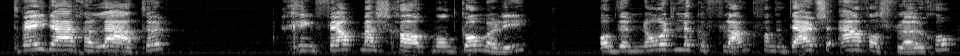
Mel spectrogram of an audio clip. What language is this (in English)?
Dutch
